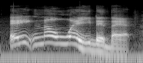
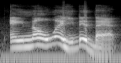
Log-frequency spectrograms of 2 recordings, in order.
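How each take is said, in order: First: "Ain't no way he did that" jumps much higher, the "no" peaking; high disbelief. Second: Disbelief. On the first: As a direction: pitch the disbelief way up. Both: Real, not acted.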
